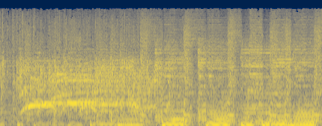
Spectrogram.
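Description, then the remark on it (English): Loud, driving instrumental bumper music for a radio news show break, signaling more headlines after the break, with punchy bass hits in a steady rhythm and a sweeping melodic line over the top, playing on its own with no voices. “I hear that music, which says more headlines when we return.”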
